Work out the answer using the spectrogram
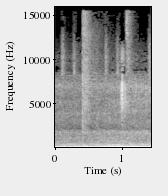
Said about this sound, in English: I'm not in my usual truck, so I've got to actually do the shifting myself. My other truck is an automatic.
